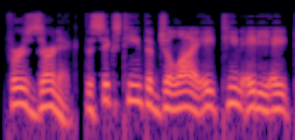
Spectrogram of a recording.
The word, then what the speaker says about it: Frits Zernike: Frits Zernike, Dutch pronunciation, Frits Zernike, the 16th of July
